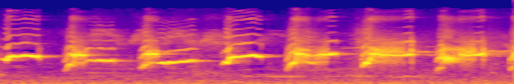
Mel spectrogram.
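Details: White-rumped shama training song aimed at fast, varied singing: loud repeated phrases about every half second, each a rough burst over rising whistled tones with strong overtones.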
